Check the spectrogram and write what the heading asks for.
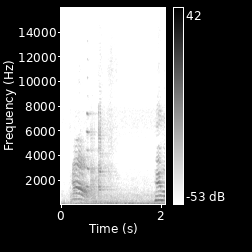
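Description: A short voiced vocal sound from an actor on stage, its pitch rising and falling, followed by a quiet pause in a hall; the start of a loud shouted 'No!' comes at the very end.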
